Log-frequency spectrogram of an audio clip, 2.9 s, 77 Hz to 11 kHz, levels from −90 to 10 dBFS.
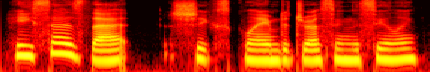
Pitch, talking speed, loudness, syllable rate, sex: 195 Hz, 165 wpm, -18 LUFS, 5.2 syllables/s, female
